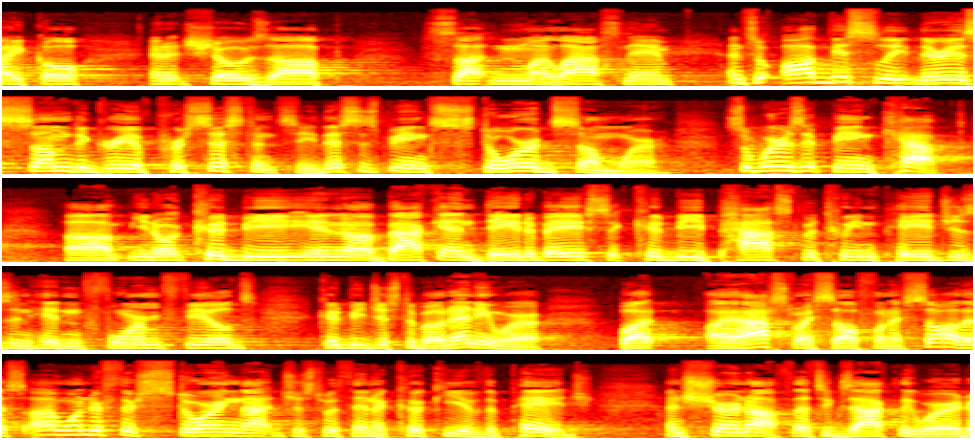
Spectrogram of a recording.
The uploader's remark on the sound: AusCERT presentation. The following is a recording of a presentation.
